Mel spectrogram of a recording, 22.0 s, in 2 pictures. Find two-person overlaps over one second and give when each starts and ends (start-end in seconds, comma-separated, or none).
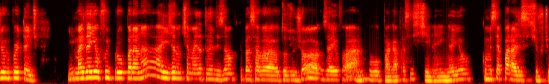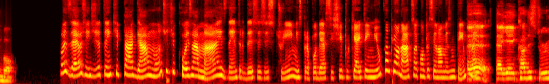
none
